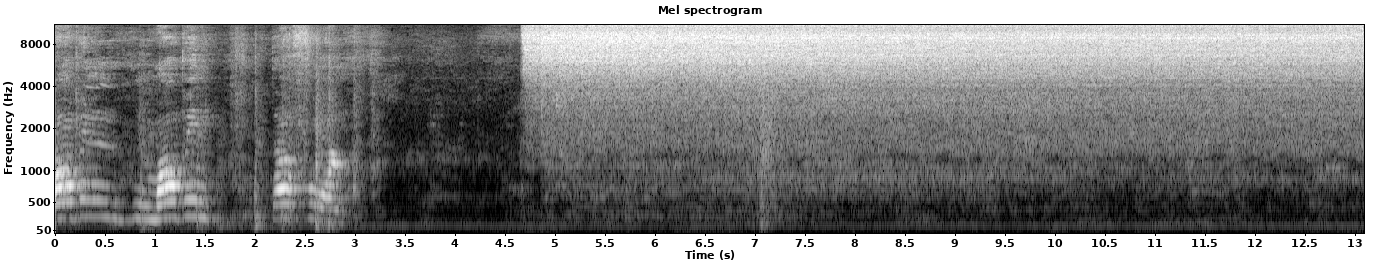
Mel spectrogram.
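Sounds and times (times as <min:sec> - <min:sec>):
tap running into bucket: 0:04.7 - 0:13.0.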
